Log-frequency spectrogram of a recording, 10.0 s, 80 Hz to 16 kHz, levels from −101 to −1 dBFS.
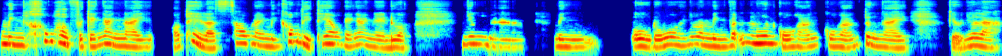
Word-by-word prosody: mình 255 -3 +3
không 330 0 +2
hợp 275 -4 +5
với 195 - -1
cái 200 +1 0
ngành 245 -4 +2
này, 195 -2 0 0.2
có 190 +2 -4
thể 290 -9 +3
là 170 -2 +3
sau 275 +11 0
này 230 -4 -1
mình 200 -1 -3
không 320 0 +2
thể 220 -5 +2
theo 255 -1 +2
cái 200 - -2
ngành 240 -2 -2
này 185 -3 -3
được. 180 0 +1 0.5
Nhưng 260 +1 -2
mà 215 - -6 0.6
mình 195 -1 -2 0.3
ừ, 200 - +1 0.2
đúng 190 +3 +4
rồi, 240 -2 +1
nhưng 250 0 -2
mà 240 - +1
mình 205 -2 +1
vẫn 225 +6 0
luôn 275 -1 +6
cố 195 0 +1
gắng, 200 +2 -3
cố 205 -3 -3
gắng 195 +3 -2
từng 230 -5 +1
ngày, 180 -2 -1 0.4
kiểu - - -2
như 215 +3 0
là, 200 -4 +1
210 Hz, 240 wpm, -23 LUFS, 195-250 Hz, 0.6 s, luôn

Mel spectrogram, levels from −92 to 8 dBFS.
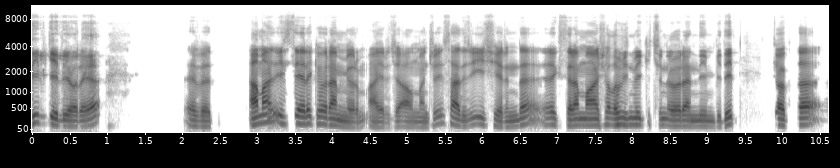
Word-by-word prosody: dil 160 -2 0
geliyor 110 -4 +3
oraya. 105 +1 +2 1.1
Evet 105 -3 -4 0.5
ama 165 +5 +6
isteyerek 150 0 +1
öğrenmiyorum 110 -9 +1
ayrıca 95 0 -3
Almancayı. 95 - -5
Sadece 115 -1 0
iş 130 -4 -4
yerinde 105 +6 -1
ekstra 120 -2 +1
maaş 125 0 +2
alabilmek 130 0 -1
için 125 0 -9
öğrendiğim 110 -2 -1
bir 100 0 -8
dil. - - +3 0.5
Çok 120 -3 0
da 130 +1 +3
120 Hz, 120 wpm, -25 LUFS, 105-130 Hz, 1.1 s, ama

